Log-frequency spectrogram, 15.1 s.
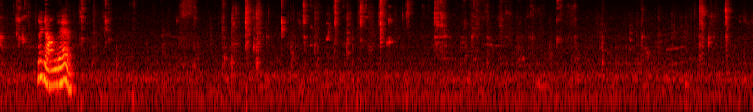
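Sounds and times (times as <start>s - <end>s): crunching crispy fried fish: 3.6s - 12.9s, 13.8s - 15.0s.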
